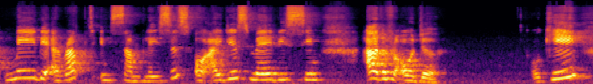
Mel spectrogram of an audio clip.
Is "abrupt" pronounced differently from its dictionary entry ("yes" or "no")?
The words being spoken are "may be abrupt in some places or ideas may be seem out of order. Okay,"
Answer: yes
